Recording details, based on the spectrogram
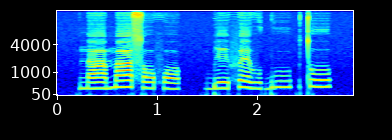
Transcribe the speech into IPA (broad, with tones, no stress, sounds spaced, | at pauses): n aː˨ m aː˦ s ɔ˨ f ɔ˨ | ɡ͡b eː˨ f ɛ˦˨ v ʊ˨ ɡ͡b uː˦ | t oː˦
